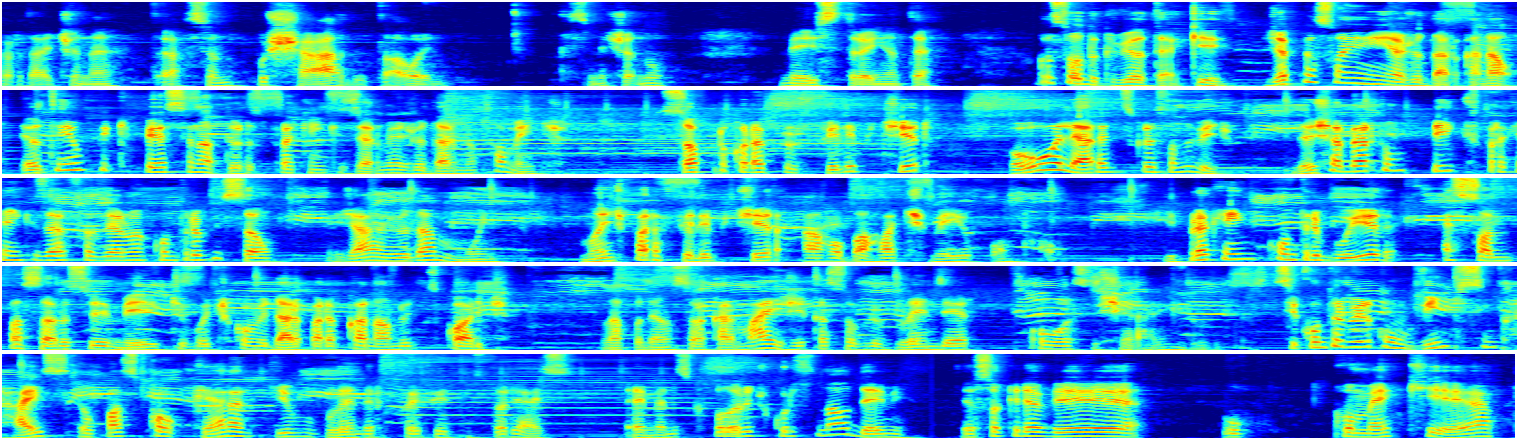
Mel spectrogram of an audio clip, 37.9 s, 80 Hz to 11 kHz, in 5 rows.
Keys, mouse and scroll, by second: 0.4 click, 1.5 scroll down 2, 1.8 middle click, 2.3 scroll up 3, 2.7 space, 3.0 middle click, 6.3 space, 12.2-15.3 scroll down 2, 21.2 space, 23.9 click, 24.6-26.5 scroll down 2, 25.1 middle click, 26.6 shift+middle click, 27.3 middle click, 30.0 click, 31.0 scroll down 2, 31.3 middle click, 31.8 scroll up 3, 32.2 space, 32.6 middle click.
